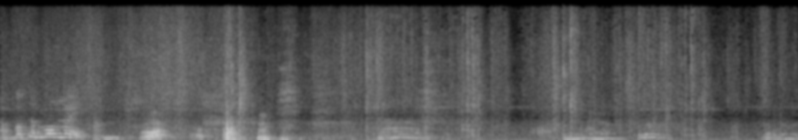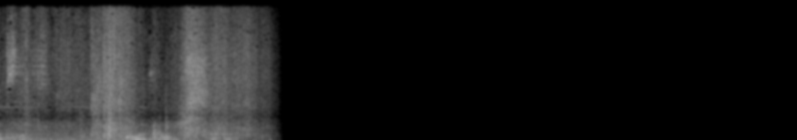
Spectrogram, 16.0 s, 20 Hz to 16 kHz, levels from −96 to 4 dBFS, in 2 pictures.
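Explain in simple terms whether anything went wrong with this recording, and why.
No faults are present in this recording, so nothing went wrong.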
